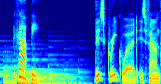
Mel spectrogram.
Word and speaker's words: ἀγάπη: This is how this word is pronounced. Αγάπη.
